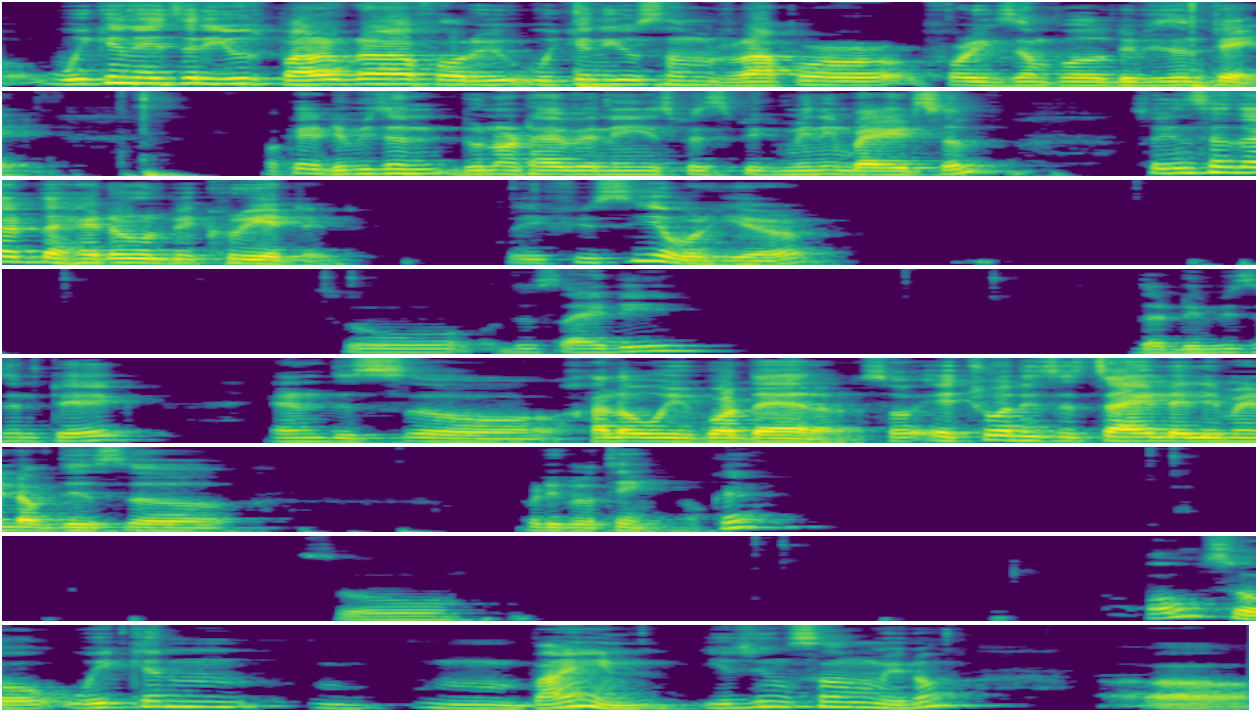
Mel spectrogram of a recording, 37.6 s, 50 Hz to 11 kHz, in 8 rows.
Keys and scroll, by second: 1.5 BackSpace, 4.4 BackSpace, 6.2 ctrl+s, 7.7 F5, 24.0 Escape.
